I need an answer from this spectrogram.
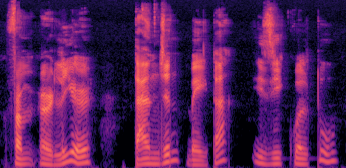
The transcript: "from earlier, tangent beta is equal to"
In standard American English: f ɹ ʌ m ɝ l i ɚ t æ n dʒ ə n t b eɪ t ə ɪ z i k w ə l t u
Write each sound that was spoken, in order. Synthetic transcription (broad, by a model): f ɹ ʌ m ɝ l i ɚ t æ n dʒ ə n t b eɪ t ə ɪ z i k w ə l t u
